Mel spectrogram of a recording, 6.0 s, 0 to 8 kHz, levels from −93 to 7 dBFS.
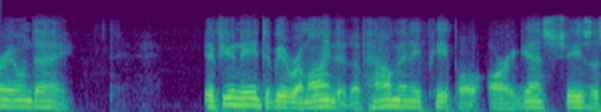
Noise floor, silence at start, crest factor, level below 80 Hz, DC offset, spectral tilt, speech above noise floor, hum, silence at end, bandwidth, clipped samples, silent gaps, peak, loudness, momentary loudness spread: -74 dBFS; 0 s; 16 dB; -42 dBFS; under 0.1%; -12.5 dB/octave; 55 dB; none; 0 s; 5.2 kHz; under 0.1%; none; -4 dBFS; -20 LUFS; 8 LU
